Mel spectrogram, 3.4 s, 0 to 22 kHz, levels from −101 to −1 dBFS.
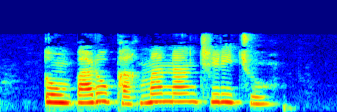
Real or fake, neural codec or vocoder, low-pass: real; none; 7.2 kHz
